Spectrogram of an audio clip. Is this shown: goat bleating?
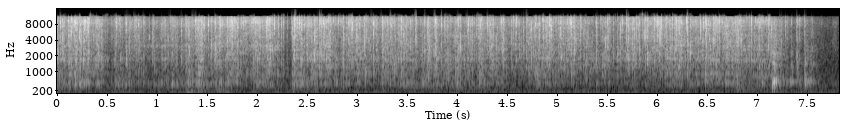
no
